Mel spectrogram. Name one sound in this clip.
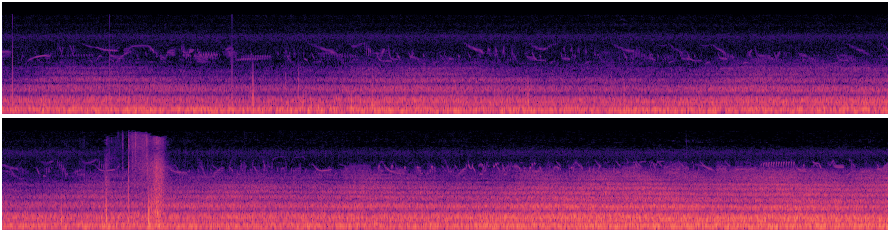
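A drone buzzes overhead and grows louder as it comes closer.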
